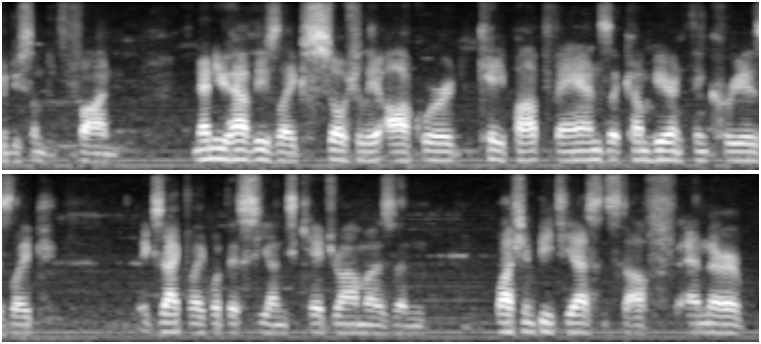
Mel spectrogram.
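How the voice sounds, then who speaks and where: A man's voice: medium pitch, a little hiss or hum. A young man, talking in a casual, chatty way with lots of fillers. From Texas, United States. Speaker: interviewee, English teacher.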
